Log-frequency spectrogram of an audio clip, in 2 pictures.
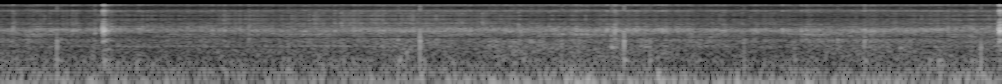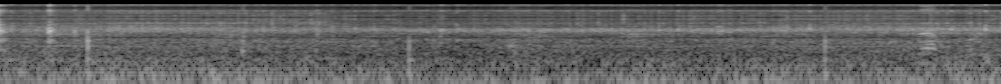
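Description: Steady rush of churning water along a fishing boat's hull under a low rumble, with wind on the microphone and a couple of sharp clicks, one near the start and one about halfway.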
